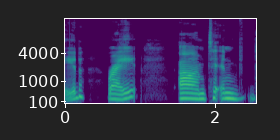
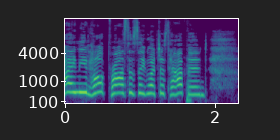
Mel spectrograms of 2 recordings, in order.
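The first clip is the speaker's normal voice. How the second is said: mock, shrill, very high, rushed, frantic, panicked screaming; 11 semitones higher, 4 dB louder than usual. Retelling a phone call asking for help, the speaker acts out frantic screaming. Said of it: "I called her screaming".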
